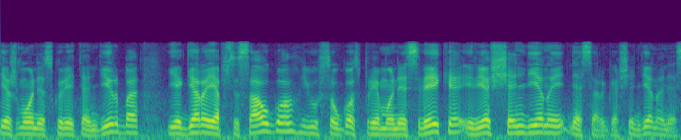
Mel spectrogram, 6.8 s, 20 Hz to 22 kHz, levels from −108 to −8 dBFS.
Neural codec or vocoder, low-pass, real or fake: none; 7.2 kHz; real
